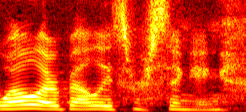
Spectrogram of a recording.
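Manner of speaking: ordinary talk, nothing marked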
